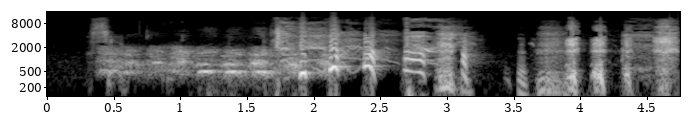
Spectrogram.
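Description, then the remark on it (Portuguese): A dog barks repeatedly in short, sharp bursts, loud and agitated, mixed with some laughter and scattered voices in the background. “Mano, foda-se, deixa o cachorro latir.”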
